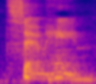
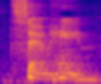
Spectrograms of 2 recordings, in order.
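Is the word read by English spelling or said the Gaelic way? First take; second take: English spelling; English spelling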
